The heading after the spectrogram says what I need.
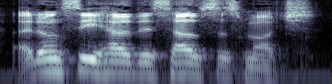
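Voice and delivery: disappointed dwarf. Acted. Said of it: "said Thorin disappointedly".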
